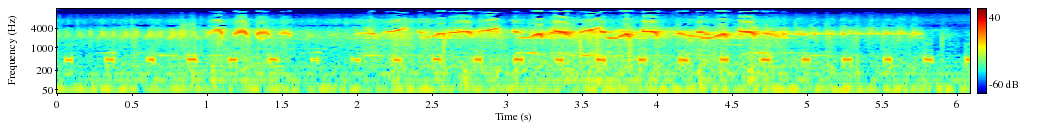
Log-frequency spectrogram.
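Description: Birds chirping in quick, short calls through most of the stretch, over a steady low note repeating about three times a second.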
